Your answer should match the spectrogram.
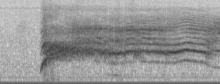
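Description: A single loud, sustained high-pitched scream starts sharply after a brief silence and holds steady for about two seconds over a constant low background hum, with no talking.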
